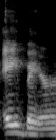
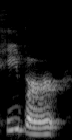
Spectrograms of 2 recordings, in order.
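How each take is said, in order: First: The name starts with an 'ay' sound, no h. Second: The name starts with a pronounced 'h' sound. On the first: This is how the family down here says it. "they spell it H E B E R T and pronounce it A bear" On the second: This is how the husband's northern family says it. "we pronounce it Hebert"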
